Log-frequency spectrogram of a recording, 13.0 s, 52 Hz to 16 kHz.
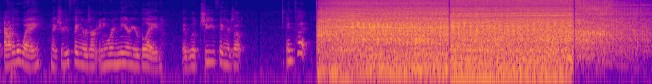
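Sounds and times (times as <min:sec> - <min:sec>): electric jigsaw cutting wood: 0:06.4 - 0:13.0.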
